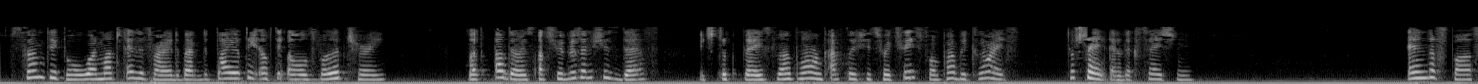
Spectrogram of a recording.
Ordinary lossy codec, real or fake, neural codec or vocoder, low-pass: MP3, 24 kbps; fake; codec, 24 kHz, 0.9 kbps, WavTokenizer, medium music audio release; 7.2 kHz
